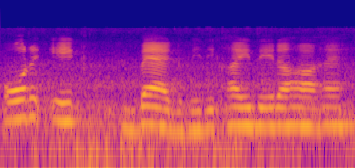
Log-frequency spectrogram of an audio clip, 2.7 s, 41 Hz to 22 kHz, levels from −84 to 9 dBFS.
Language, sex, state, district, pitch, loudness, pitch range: Hindi, female, Punjab, Pathankot, 200 Hz, -15 LUFS, 190-215 Hz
